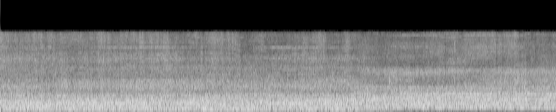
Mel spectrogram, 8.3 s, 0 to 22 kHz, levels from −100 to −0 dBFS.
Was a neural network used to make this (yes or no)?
no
